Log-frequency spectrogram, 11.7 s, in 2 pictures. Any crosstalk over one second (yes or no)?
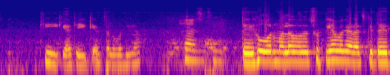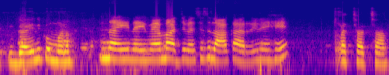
no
